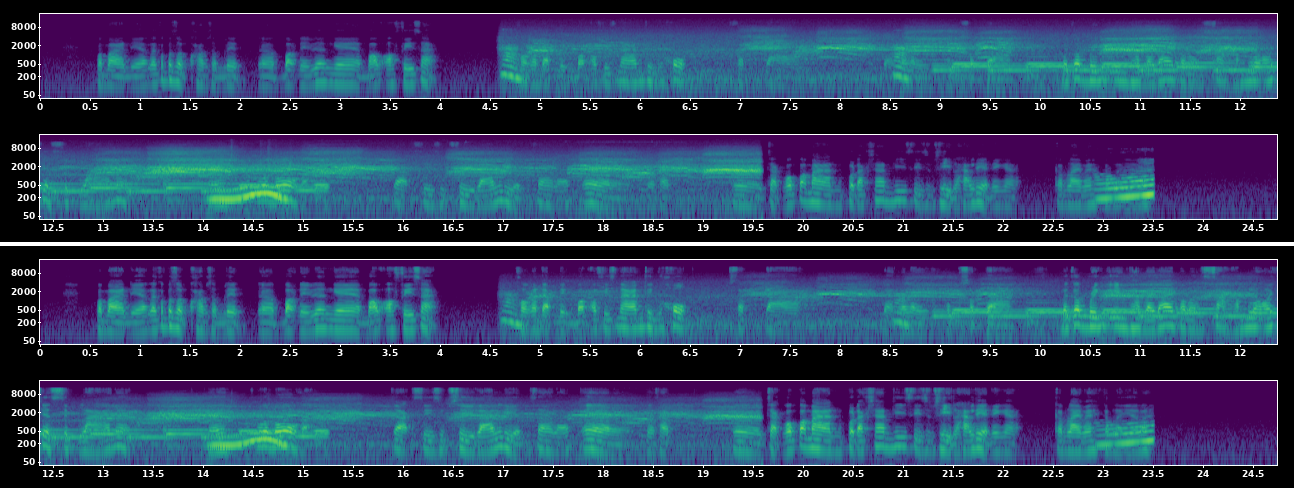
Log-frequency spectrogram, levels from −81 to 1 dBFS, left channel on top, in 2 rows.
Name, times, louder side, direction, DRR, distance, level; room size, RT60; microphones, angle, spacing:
voice 1, 0.6-4.0 4.8-6.5 6.9-7.7 8.4-13.3 14.0-14.3 14.5-15.1 15.9-18.7 19.3-22.2 22.5-23.5, right 5 dB, 85° right, 0.8 m, -32 dB
sound 1, 4.6-19.6, left 6 dB, 25° left, 1.1 m, -30 dB
sound 2, 8.9-15.3, equal, ahead, 0.4 m, -34 dB
voice 2, 14.0-14.9 22.9-23.5, left 4 dB, 90° left, 0.7 m, -25 dB
head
